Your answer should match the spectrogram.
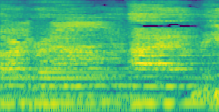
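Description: Live acoustic band music: a sustained, chant-like lead melody over piano and electric bass, with the held notes shifting pitch about two-thirds of the way through.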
